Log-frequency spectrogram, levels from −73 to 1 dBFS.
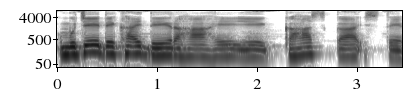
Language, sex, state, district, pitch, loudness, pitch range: Hindi, male, Arunachal Pradesh, Longding, 115 Hz, -16 LUFS, 105-130 Hz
